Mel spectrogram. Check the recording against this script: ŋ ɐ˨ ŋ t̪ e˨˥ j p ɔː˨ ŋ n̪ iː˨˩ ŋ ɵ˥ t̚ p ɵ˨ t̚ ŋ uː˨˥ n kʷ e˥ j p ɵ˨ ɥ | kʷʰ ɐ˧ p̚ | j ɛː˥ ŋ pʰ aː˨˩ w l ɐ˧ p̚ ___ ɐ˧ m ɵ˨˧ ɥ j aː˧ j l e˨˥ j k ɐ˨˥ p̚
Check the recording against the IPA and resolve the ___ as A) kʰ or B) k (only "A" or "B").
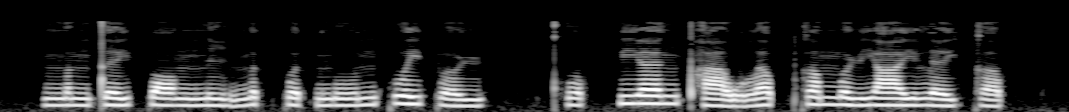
B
